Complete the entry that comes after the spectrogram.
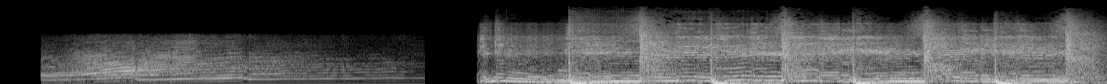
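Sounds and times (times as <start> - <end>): vehicle engine accelerating: 0.4 - 4.3.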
